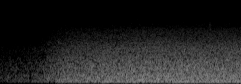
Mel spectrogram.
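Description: A steady hiss rises out of near silence about half a second in and then holds evenly.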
